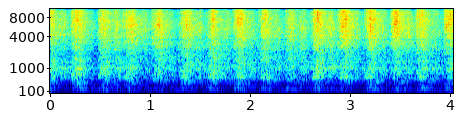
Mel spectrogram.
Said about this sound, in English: what I'm also going to do is grate some nutmeg in there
